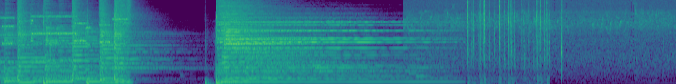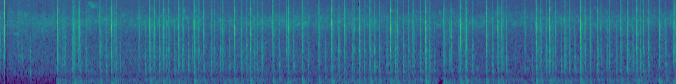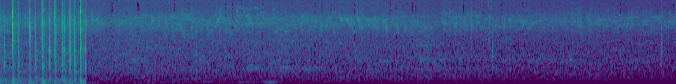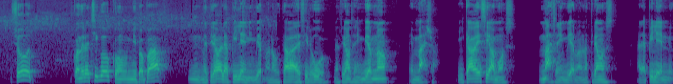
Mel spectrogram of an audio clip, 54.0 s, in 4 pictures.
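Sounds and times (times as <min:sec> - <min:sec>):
faint outdoor ambience: 0:02.6 - 0:54.0
rapid keyboard typing: 0:09.3 - 0:11.0, 0:14.6 - 0:28.8.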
